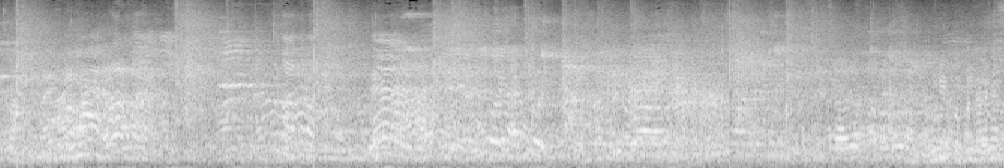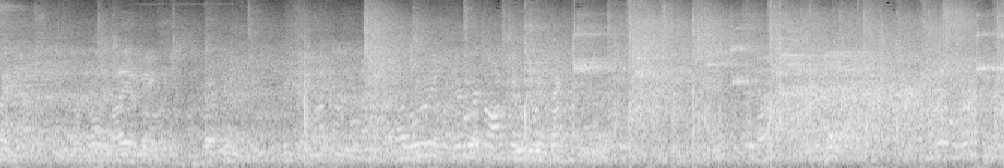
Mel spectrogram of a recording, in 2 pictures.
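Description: Rackets smack a shuttlecock back and forth.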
